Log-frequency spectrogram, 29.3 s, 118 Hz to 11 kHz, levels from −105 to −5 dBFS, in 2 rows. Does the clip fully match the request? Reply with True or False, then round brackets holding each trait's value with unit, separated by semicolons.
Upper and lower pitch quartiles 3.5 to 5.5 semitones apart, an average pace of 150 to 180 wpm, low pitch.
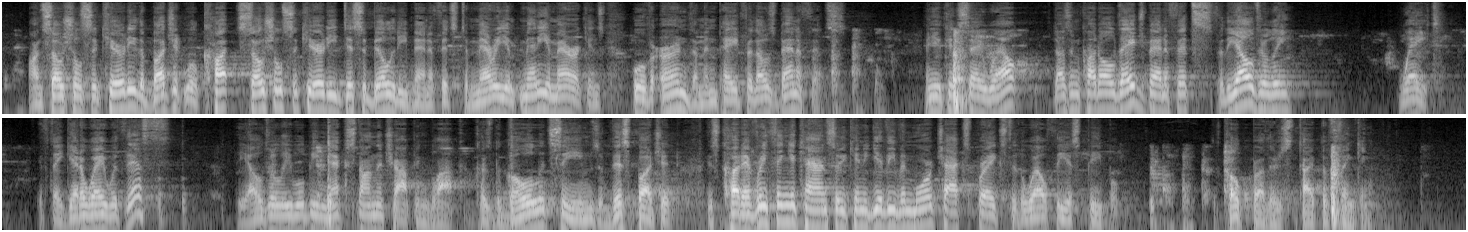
True (3.9 semitones; 170 wpm; 125 Hz)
